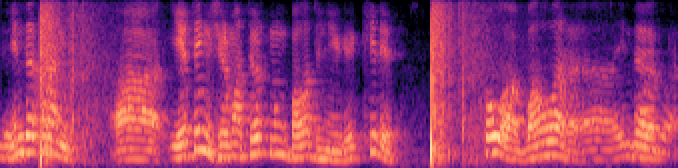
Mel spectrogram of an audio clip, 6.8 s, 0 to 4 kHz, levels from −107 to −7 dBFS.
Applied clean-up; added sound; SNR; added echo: none; Gunshot, gunfire; 5 dB; reverberation time 0.3 s.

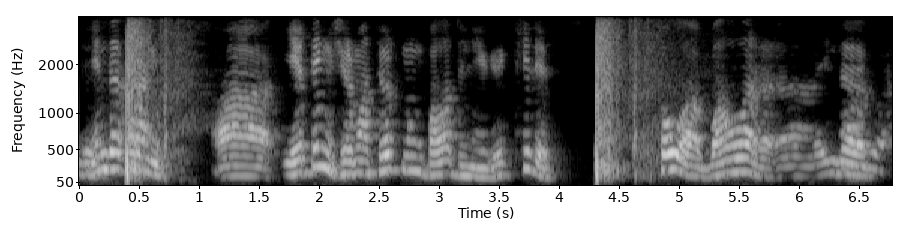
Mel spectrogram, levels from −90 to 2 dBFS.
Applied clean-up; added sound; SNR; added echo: classical method WPE with log-MMSE.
